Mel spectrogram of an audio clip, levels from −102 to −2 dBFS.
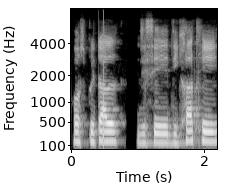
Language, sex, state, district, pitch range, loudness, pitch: Chhattisgarhi, male, Chhattisgarh, Jashpur, 145-160 Hz, -18 LUFS, 160 Hz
